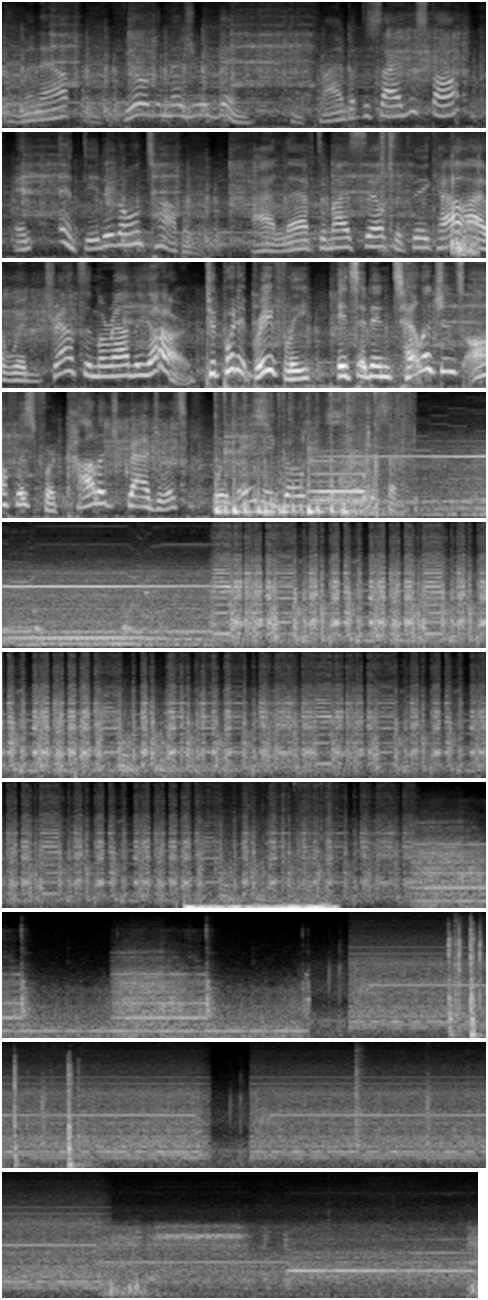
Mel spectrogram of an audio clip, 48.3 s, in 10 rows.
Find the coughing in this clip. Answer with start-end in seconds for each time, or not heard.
not heard.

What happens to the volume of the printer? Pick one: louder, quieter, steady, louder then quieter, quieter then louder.
louder then quieter.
